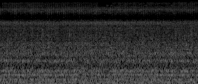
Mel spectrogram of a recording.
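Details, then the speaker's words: Mercedes E55 engine after replacing the belt tensioner/adjuster pulley bearing, which had made a loud noise on start: even, steady idle with a smooth hiss and no chirp, rattle or bearing growl. Noise gone, engine normal. "তো friends আলহামদুলিল্লাহ sound আর করতেছে না, একদম perfect হয়ে গেছে, আগের মতো যেরকম ইঞ্জিন থাকে সেরকমই।"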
